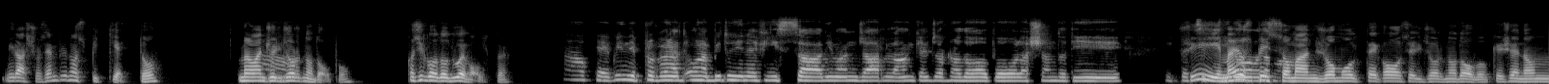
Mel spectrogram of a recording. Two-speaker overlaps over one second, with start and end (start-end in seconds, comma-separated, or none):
11.8-13.0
